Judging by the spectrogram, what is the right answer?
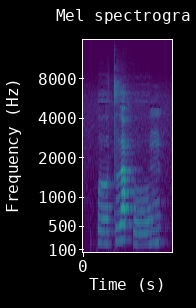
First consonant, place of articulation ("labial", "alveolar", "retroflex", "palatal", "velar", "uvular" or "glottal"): labial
